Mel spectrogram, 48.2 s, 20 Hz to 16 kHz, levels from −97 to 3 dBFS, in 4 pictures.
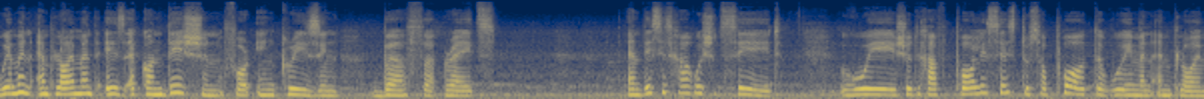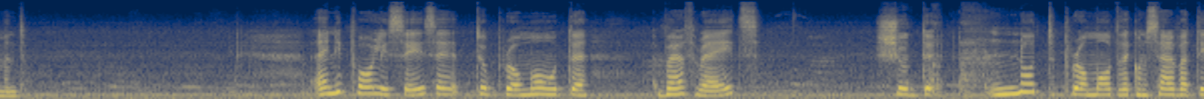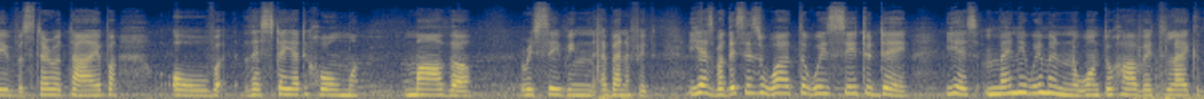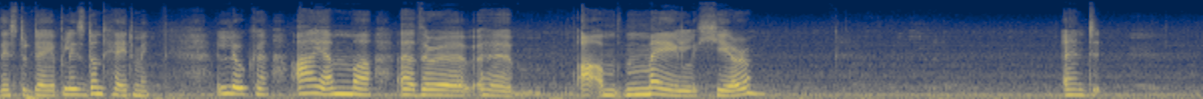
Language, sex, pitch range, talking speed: Greek, female, 175-220 Hz, 95 wpm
